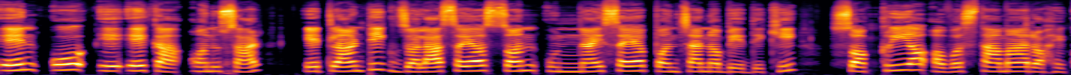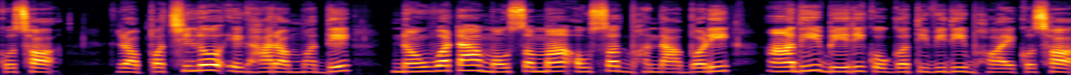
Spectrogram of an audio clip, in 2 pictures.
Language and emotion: Nepali, neutral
